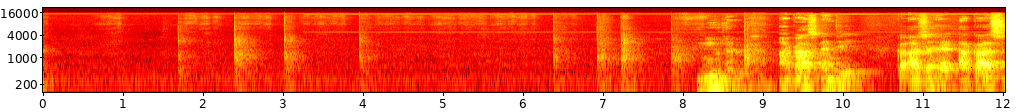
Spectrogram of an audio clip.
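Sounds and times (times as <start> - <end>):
marker writing on whiteboard: 0.6 - 9.2.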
